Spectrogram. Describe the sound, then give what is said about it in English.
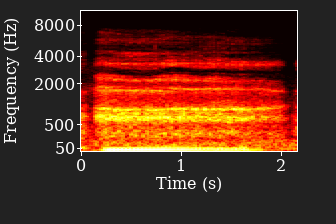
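A beast named Hubba gives a low, guttural growl that rumbles steadily for nearly two seconds, rough and deep, then cuts off abruptly. No one speaks over it. “He growls in a low guttural rumble, ready to pounce.”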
